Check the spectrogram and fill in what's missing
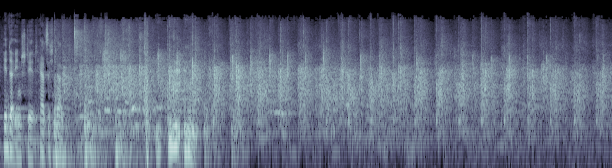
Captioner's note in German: Beifall SPD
